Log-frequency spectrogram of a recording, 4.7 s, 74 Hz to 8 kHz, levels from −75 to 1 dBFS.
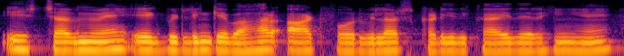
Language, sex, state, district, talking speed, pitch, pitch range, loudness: Hindi, male, Uttar Pradesh, Lucknow, 190 wpm, 120 Hz, 115-125 Hz, -15 LUFS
